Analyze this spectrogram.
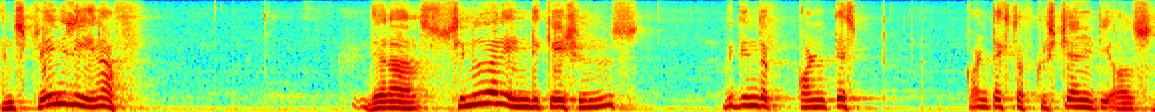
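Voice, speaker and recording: A man talks at a very slow pace with long, frequent pauses. His pitch is high, with ordinary variation. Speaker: spiritual teacher. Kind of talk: sermon. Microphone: podium.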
